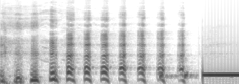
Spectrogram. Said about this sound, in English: And everybody gets to hear the Skype ringtone. Yay!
